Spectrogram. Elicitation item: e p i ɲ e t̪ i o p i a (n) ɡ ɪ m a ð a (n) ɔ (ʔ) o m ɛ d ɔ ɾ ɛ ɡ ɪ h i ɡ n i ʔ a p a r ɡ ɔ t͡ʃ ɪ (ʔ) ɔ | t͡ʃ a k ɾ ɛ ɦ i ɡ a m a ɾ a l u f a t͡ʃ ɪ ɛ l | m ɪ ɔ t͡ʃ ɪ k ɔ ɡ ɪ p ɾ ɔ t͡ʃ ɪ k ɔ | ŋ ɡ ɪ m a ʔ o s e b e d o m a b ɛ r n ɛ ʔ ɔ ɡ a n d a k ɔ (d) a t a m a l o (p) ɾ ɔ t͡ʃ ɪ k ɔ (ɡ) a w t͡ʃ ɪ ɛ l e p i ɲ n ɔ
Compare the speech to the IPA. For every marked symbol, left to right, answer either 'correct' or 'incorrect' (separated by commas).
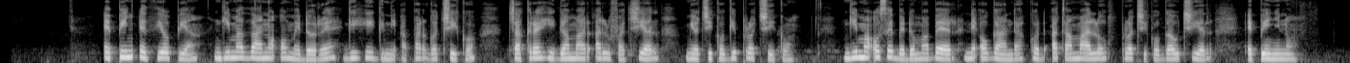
incorrect, correct, correct, incorrect, correct, correct, correct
